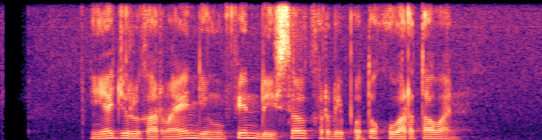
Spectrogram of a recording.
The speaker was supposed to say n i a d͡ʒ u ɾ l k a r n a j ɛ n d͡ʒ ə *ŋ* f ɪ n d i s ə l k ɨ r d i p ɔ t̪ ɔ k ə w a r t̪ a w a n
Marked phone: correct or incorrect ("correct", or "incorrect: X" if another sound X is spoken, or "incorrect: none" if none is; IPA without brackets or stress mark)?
correct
